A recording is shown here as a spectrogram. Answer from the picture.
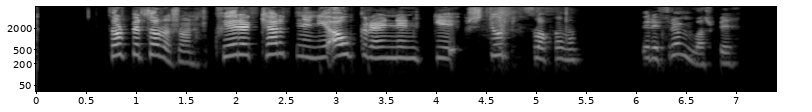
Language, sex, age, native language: Icelandic, male, 11, Icelandic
